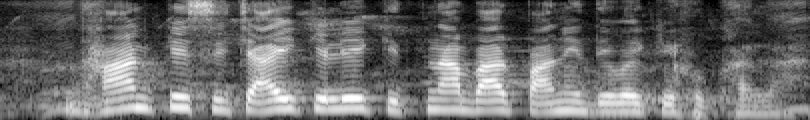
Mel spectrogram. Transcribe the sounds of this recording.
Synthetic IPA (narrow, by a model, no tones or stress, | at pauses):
d̪ʱaːnkesit͡ʃaːikeliekɪt̪nabaːɾpaːnid̪eːʋəkeɦʊkʰəlaɦ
